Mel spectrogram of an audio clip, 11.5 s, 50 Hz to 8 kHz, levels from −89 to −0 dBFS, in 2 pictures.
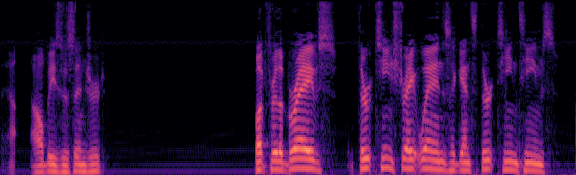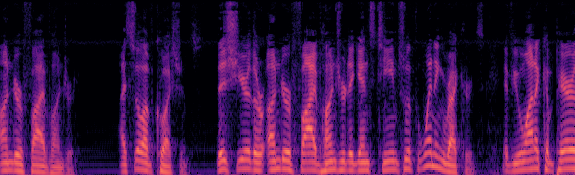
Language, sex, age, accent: English, male, 30-49, American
